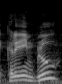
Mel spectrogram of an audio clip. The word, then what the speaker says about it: Klein Blue: Come si pronuncia? Bene, Claim Blue, è giusto così? – Sì, sì.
